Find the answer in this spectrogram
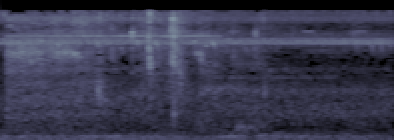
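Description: Quiet outdoor background with faint, steady high-pitched insect chirring, likely crickets, and a couple of faint ticks about a second in.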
